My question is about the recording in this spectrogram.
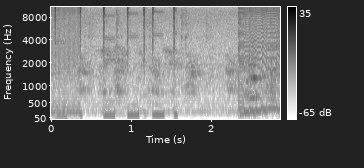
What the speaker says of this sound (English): Once again, I apologize for the dogs.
